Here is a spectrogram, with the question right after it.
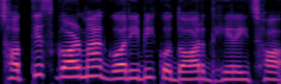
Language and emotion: Nepali, neutral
